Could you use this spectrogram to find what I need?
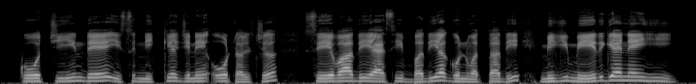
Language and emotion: Dogri, surprised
